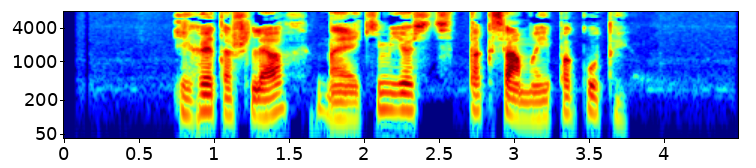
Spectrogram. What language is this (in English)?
Belarusian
